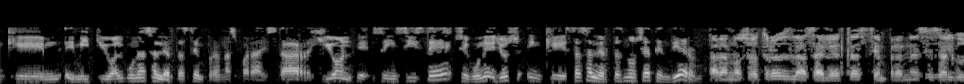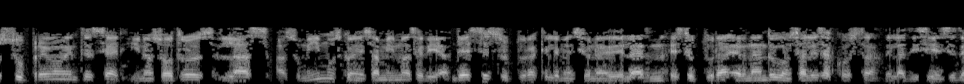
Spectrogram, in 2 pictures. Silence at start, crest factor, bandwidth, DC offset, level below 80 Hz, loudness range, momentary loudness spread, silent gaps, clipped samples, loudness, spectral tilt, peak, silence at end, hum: 0.1 s; 20 dB; 6 kHz; under 0.1%; -68 dBFS; 2 LU; 5 LU; none; under 0.1%; -21 LUFS; 0.5 dB/octave; -2 dBFS; 0 s; none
